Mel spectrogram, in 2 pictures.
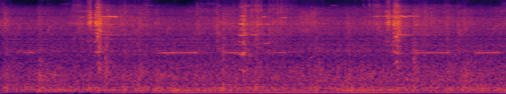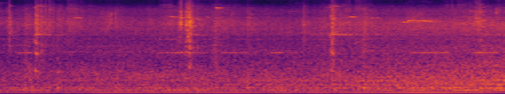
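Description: Passenger train coaches rolling past with a steady rumble, wheels clicking over rail joints about every second and a half. Near the end the luggage-brake-and-generator car comes by and a steady generator hum grows louder.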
